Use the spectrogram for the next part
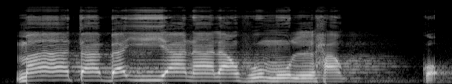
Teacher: Huruf qaf berada di akhir bacaan dan bertanda tasydid seperti ini adalah bacaan qalqalah akbar. Cara membacanya tetap kita pantulkan, namun tidak langsung, ada jeda atau jarak sekitar 1 ketukan.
